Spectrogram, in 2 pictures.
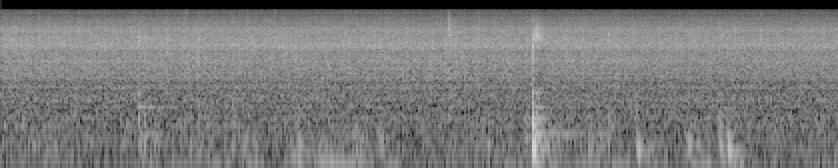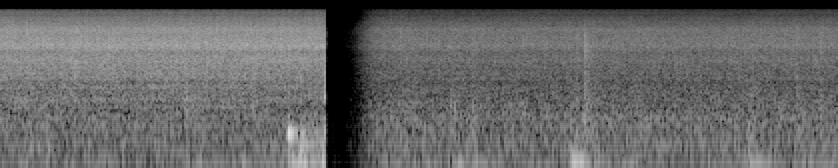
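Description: Steady sizzling of chopped onions and celery in a skillet still hot after the burner is turned off, with a few soft knocks of hands crumbling cornbread in a stainless steel bowl. The sizzle cuts off suddenly about two-thirds of the way in, then goes on fainter.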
